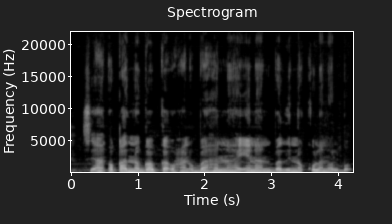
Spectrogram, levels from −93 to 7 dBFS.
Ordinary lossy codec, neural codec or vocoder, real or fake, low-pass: none; none; real; none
